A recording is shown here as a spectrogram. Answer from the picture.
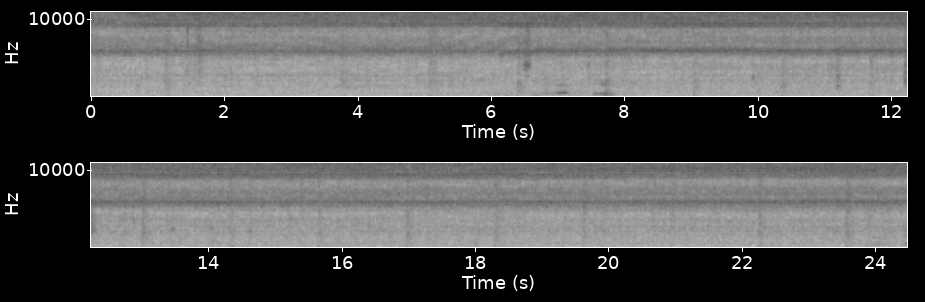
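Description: Steady hiss of a small propane torch burning with a thin blue flame, a chunk of ice and snow held in the flame to melt it.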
